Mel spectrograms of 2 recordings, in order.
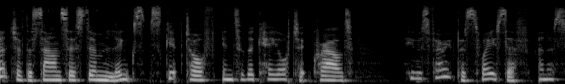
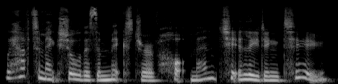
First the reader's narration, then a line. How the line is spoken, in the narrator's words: Katie said with a giggle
